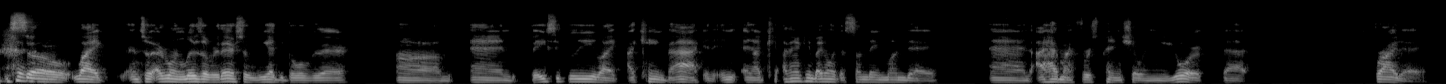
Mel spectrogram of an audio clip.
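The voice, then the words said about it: American accent. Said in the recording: “I'm the only one in my family with an American accent.”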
